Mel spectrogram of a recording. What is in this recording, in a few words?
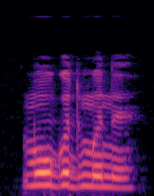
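"мугыдмыны" Komi, female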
